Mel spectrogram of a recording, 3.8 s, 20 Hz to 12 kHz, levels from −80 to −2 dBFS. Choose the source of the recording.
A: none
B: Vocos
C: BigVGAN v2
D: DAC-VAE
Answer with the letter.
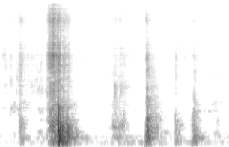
C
